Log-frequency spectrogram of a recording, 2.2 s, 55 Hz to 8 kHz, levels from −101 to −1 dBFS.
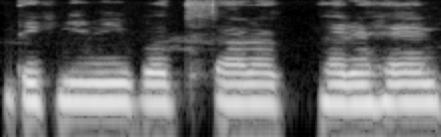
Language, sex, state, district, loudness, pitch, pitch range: Hindi, female, Bihar, Kishanganj, -17 LUFS, 190 Hz, 190-200 Hz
